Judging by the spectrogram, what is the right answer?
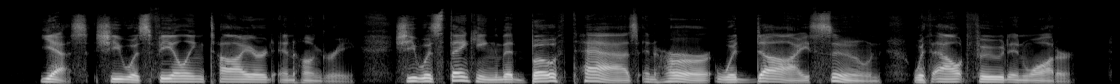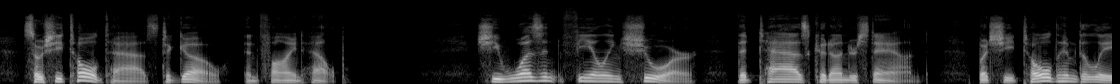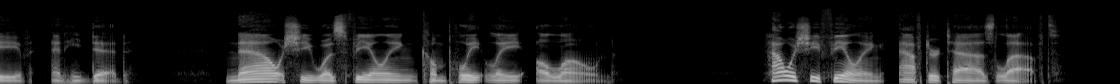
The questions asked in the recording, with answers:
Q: How was she feeling after Taz left?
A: She was feeling completely alone.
